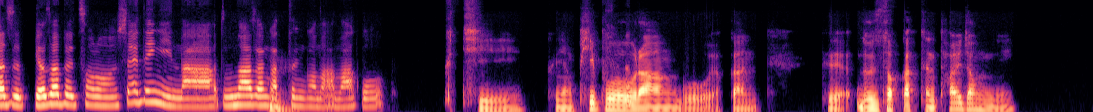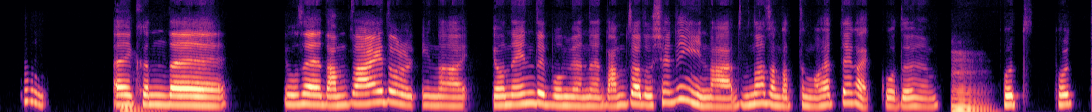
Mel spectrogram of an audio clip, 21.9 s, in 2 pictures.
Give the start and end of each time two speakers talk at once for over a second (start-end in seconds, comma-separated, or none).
none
